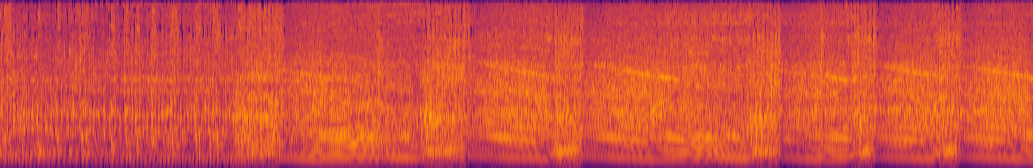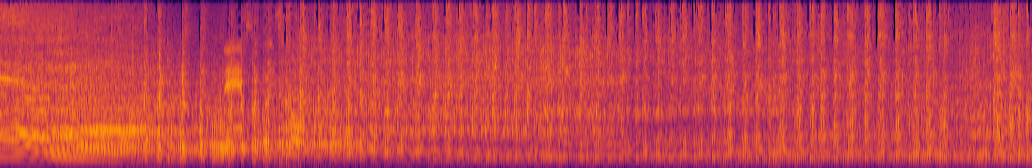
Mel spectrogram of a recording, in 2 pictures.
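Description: A two-stroke snowmobile engine in a go-kart idles unevenly.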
